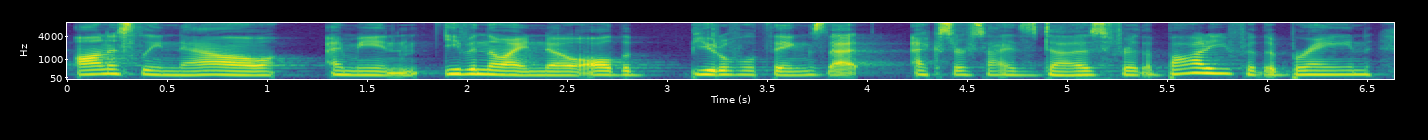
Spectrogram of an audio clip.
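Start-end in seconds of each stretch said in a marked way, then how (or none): none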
